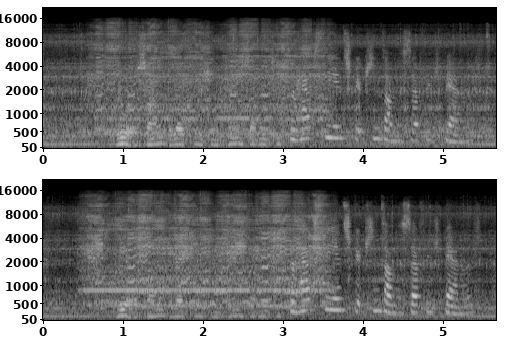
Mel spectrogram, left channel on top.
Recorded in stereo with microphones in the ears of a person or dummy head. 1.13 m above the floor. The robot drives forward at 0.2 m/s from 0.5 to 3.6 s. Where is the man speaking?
60° left (ahead or behind), 0.9 m; by 3.0 s 85° left, 0.8 m.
